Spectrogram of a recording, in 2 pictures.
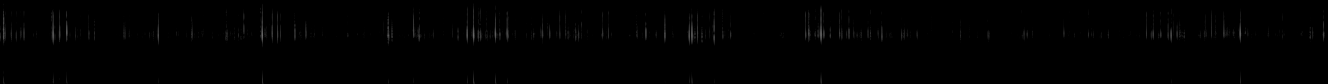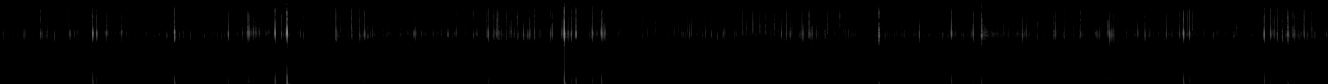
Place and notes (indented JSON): {
  "title": "County Rd 510 S, Morgantown, IN, USA - VLF atmos distances, late evening",
  "date": "2020-08-21 21:30:00",
  "description": "atmospheric \"births\" of tweeks, pings, and clicks through ionosphere in the countryside .. distant hums of noise floor reacting.",
  "latitude": "39.36",
  "longitude": "-86.31",
  "altitude": "195",
  "timezone": "America/Indiana/Indianapolis"
}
